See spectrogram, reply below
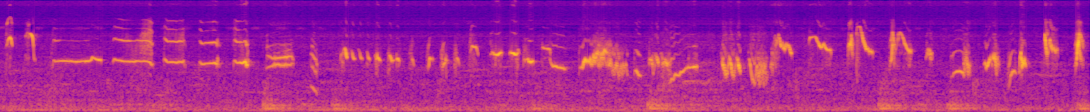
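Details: Murai batu (white-rumped shama) in full ngeriwik song, a dense stream of rapid whistled notes, quick chips and looping slurs delivered almost without pause, with faint low background rumble.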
